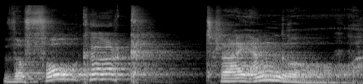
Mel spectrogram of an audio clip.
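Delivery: slow, high, loud spooky reveal; dramatic announcer. Pretend. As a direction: announce it like a horror trailer. Dramatic episode title reveal.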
